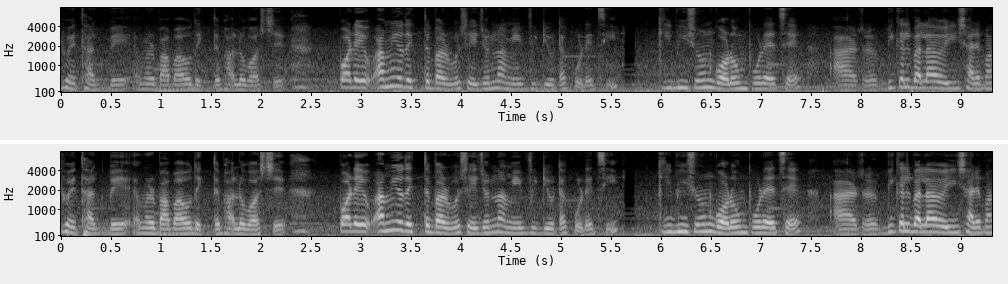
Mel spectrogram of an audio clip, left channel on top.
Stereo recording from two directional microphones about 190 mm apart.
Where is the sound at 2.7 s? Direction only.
10° right (ahead or behind).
